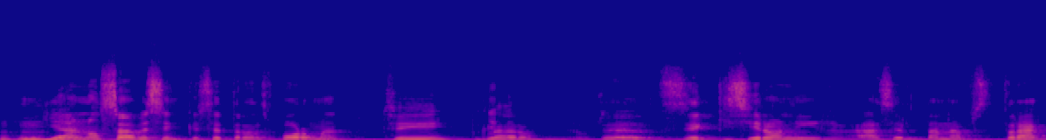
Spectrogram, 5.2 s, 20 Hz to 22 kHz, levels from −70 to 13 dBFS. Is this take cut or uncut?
uncut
